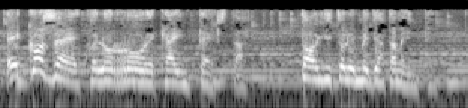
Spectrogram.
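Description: Storybook role: woman reading as a strict governess, sharp and clipped, music underneath. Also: mid-range voice, lively intonation, normal speed, lightly acted. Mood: scolding. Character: stern, strict middle-aged governess. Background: background music.

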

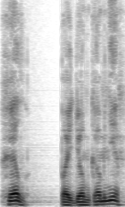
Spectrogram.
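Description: A man reading the lines of a defiant woman with a hidden past, answering in sharp, defensive retorts. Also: on the low side, slow. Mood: pleading.

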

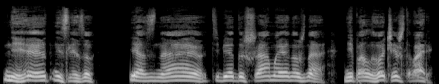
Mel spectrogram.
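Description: A man's voice: on the high side, a little slow, a little mellow, dry recording, studio quality, pitched above the performer's own voice. A man voicing a terrified, superstitious old drunk who shrieks and wails in slurred, hysterical rants.

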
